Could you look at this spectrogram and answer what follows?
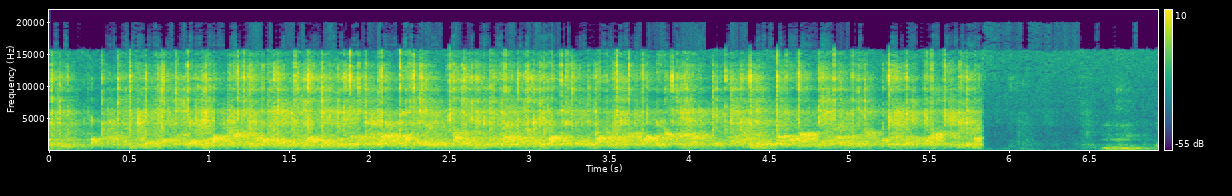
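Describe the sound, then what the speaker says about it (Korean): A forum audience gives a sustained round of loud applause welcoming a former lawmaker to the stage for a lecture on North Korea, steady and dense for about six seconds before cutting off sharply into near quiet. "태영호 의원님 앞으로 모실 때에 큰 박수로 환영해 주시기 바랍니다."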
